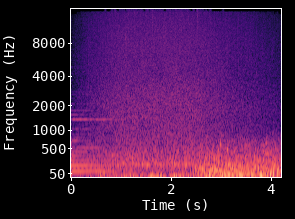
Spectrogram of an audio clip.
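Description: Heavy rain falling on open water, a steady hiss, with a low rumble underneath that grows louder in the second half.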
